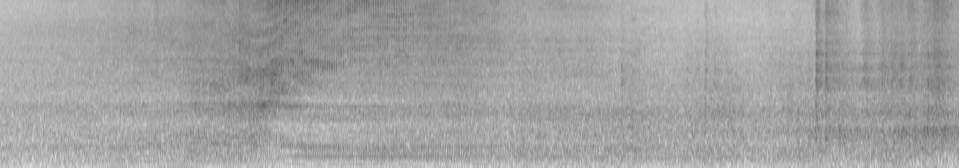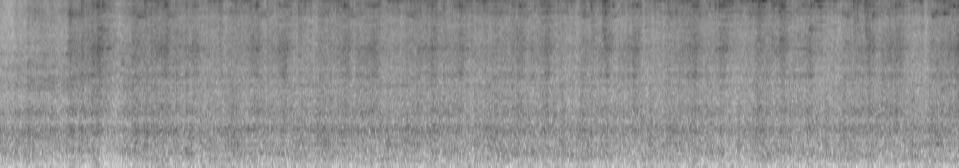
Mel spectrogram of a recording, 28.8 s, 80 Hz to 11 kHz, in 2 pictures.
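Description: JR East E231-500 series electric commuter train approaching and running past close by, with a brief hum as it nears, then wheels clattering over the rail joints, louder from about twelve seconds in as the cars pass.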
